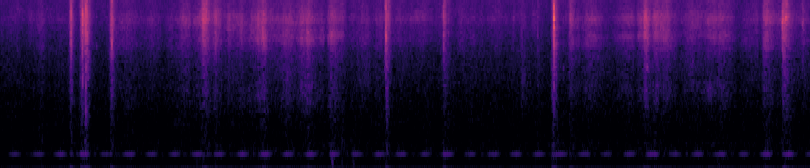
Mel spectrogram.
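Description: Near silence: faint, scattered clicks and rustles of metal circular knitting needles and wool yarn as knit stitches are worked, over a faint steady low hum.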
